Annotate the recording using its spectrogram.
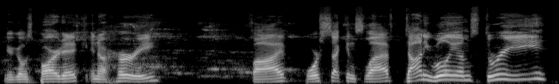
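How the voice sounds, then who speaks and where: A man's voice: on the high side, a little slow, fairly bright tone. An American man doing live play-by-play radio commentary of a basketball game. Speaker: play-by-play announcer. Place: indoor high school basketball gym. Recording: live gym noise behind the voice. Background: gym ambience, bouncing basketball.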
